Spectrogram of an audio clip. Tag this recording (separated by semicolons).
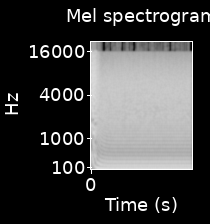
kick; distortion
